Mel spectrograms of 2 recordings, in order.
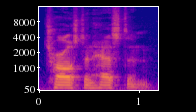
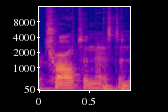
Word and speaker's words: Charlton Heston: got awesome performances by charles charleston heston or charlton heston is it charlton heston i keep saying his name wrong charlton heston i keep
